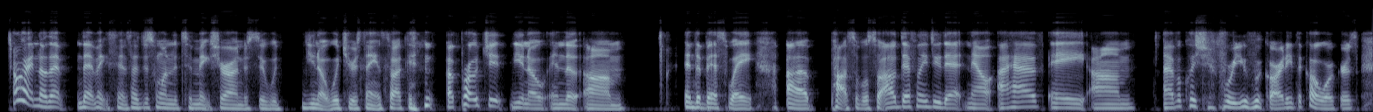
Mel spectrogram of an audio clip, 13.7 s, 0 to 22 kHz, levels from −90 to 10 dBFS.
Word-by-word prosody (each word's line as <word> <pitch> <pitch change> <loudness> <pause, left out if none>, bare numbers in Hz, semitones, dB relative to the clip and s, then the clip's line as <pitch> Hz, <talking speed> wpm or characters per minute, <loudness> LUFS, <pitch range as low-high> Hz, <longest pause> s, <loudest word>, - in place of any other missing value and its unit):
Alright, 400 - +3
no, 205 -3 +2
that 190 0 +3
that 180 -1 +3
makes 145 -5 -3
sense. 155 -4 -6
I 165 - -1
just 160 +2 -1
wanted 155 -5 -4
to 155 - -4
make 145 -3 -1
sure 150 - +2
I 140 - +5
understood 130 0 -4
what 130 -1 -6 0.2
you 155 0 -2
know, 155 - +1
what 140 0 -1
you're 140 -2 -1
saying 135 -2 0
so - - 0
I - - +3
can 150 - -1
approach 225 +7 +1
it 220 -3 +2
in 145 -4 +1
the, 140 -1 +4
um, 130 -1 +1 0.6
in 185 -1 +3
the 180 - +3
best 165 -4 0
way, 130 -1 +3 0.3
uh, 135 0 +4 0.2
possible, 135 -1 -1
so - - -1
I'll 170 - +3
definitely 195 +2 0
do 190 -2 -2
that. 150 +1 +3
Now, 150 -3 +1
I - - +3
have 190 +4 +1
a, 160 -2 +3
um 150 0 -1 0.3
I 160 - +3
have 165 - -1
a - - -7
question 205 -6 0
for 185 +3 -3
you 180 +4 +1
regarding 175 -4 0
the - - -8
coworkers. 135 0 -2
155 Hz, 230 wpm, -22 LUFS, 140-180 Hz, 0.6 s, I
